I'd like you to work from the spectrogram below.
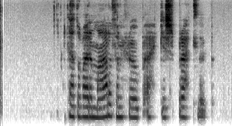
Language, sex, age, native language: Icelandic, female, 18-19, Icelandic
